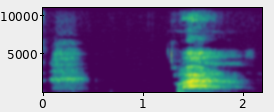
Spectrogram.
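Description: A man sighing, a breathy exhale into a close microphone, about a second and a half in, after a faint breath at the start.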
